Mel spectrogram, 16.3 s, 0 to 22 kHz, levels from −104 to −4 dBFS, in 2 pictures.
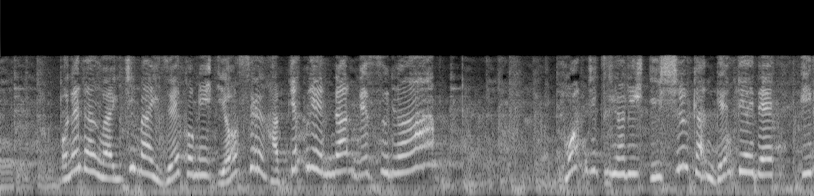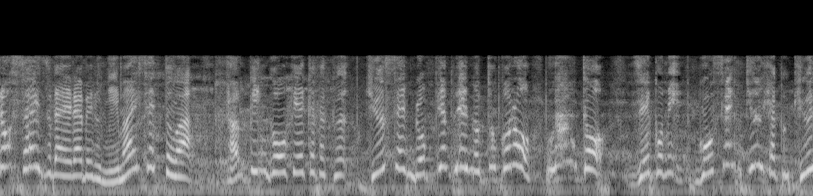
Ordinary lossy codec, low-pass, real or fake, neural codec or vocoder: none; none; fake; codec, 16 kHz, 8 kbps, FunCodec, trained on LibriTTS, 25 frames a second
